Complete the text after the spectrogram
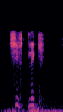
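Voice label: "farm", Turkish; PictureDictionary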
